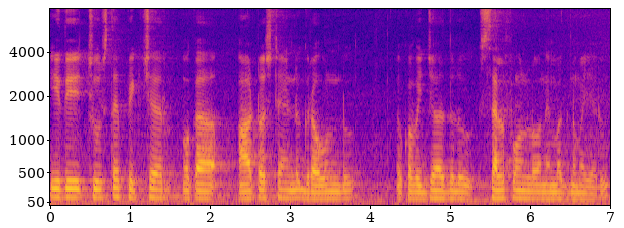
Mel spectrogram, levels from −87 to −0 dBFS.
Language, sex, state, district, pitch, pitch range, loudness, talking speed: Telugu, male, Andhra Pradesh, Manyam, 110 Hz, 105-120 Hz, -16 LUFS, 110 wpm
